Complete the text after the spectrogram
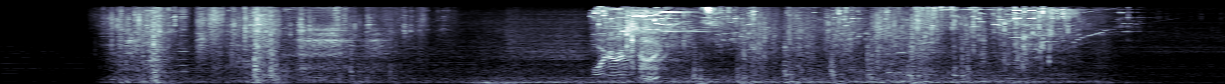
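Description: Heavy metal cargo clanks and thuds as it is loaded.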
